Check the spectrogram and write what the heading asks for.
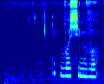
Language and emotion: Russian, neutral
